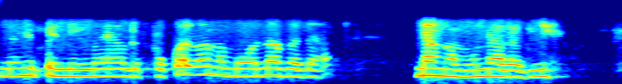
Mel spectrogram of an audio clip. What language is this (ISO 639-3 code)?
mni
